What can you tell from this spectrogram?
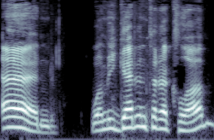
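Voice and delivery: ordinary delivery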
